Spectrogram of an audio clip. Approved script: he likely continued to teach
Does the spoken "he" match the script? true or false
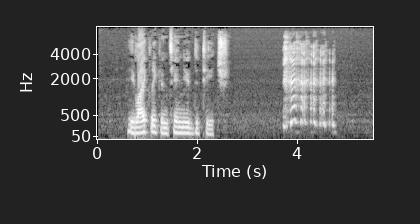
true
